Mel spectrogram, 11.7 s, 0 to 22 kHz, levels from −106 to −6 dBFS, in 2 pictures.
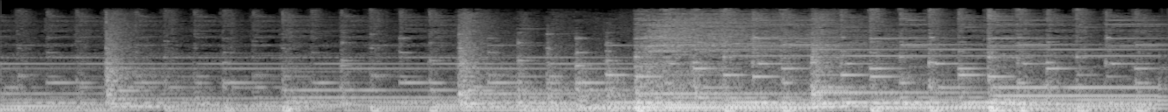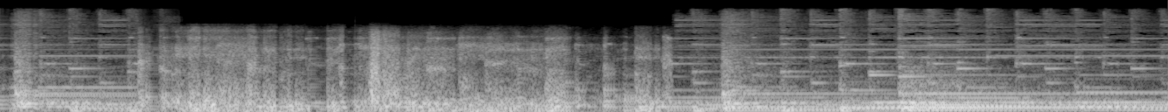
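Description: At 5.79 to 5.91 s there's a short stall from a late packet: the jitter buffer ran dry, so the receiver held the last sound for about 93 ms until the packet turned up. Nothing's lost, but that moment drags with a slight buzz or dip, and everything after sits 93 ms later.

Right after, two short concealed packet losses hit back to back, 5.99 to 6.02 s and 6.02 to 6.05 s. Each dropped 20 ms of audio, which the decoder papered over by extending the previous sound. You hear it as a quick smear or wobble.

Then at 6.53 s a call bitrate drop kicks in. The encoder gets squeezed from 48 to 6 kbps and stays at the bottom for about 2.65 s, with the bandwidth falling from 20 kHz to 8 kHz. It sounds muffled and watery until things recover at 9.27 s.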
